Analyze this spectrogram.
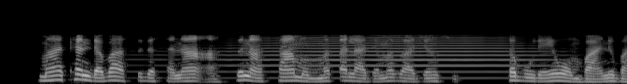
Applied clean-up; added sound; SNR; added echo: none; Trumpet; 14 dB; none.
